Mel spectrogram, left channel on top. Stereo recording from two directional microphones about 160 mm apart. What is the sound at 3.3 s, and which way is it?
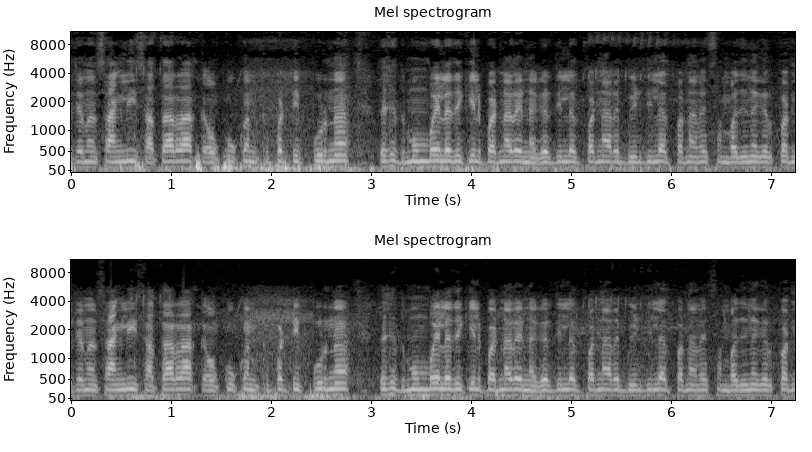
A man's voice, 25° right (ahead or behind).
